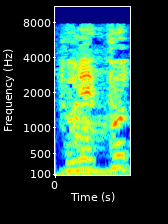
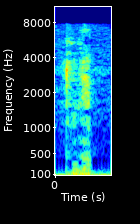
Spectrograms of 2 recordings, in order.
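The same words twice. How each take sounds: First: The final p is released with a vowel. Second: The final p only closes the lips. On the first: The speaker calls it wrong. "そういう発音でなく" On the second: The speaker calls it right. "口を閉じるだけみたいな"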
